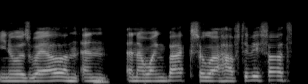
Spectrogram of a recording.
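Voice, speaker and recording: In a Derry accent, a man speaks at a high pitch with a bright, sharp tone and monotone, flat intonation, the sound dry with no echo and the background quiet. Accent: Northern Irish (Derry). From Northern Ireland, Derry. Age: 20s. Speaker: professional footballer. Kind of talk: interview. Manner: halting. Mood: relaxed, sincere. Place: home room. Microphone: video call.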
